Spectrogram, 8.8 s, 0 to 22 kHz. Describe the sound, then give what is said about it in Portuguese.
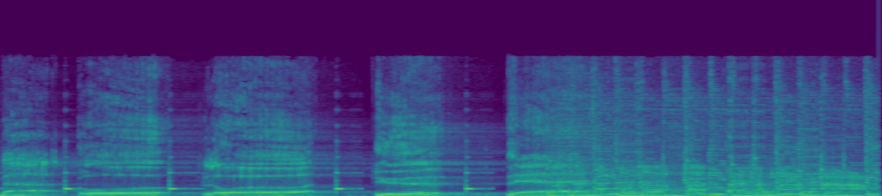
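Five loud burps in quick succession, a top-five burp lineup on Rede Atlântida radio, each a long rumbling belch with barely a pause between them, followed by a burst of music. “Atenção, emissoras da Rede Atlântida, para o top de formação de 5 arrotos”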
